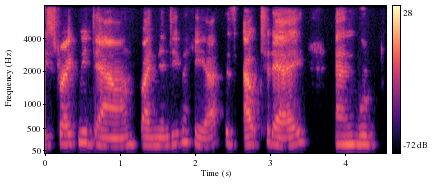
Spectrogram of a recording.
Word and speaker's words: Mejia: It's Mejia. It's a Spanish name, so the J is like an H. Which I would have said. So Yes. I've gone with my gut. Mindy Mejia received her MFA from Hamline University.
